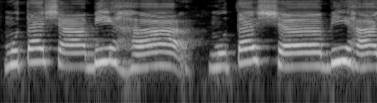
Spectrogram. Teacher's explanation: شین کو کھینچیں گے کیونکہ اس کے ساتھ الف مد لگا ہوا ہے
